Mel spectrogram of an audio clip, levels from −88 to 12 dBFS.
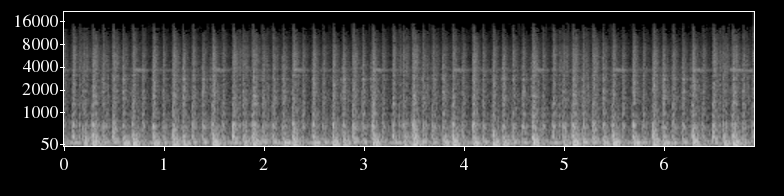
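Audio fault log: The music signal stays intact and continuous, with nothing in the audio path interrupting or altering it.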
